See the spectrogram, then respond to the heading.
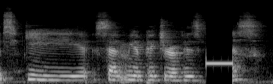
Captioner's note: beeps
